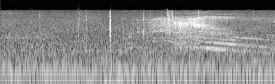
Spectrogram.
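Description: A domestic cat meowing once: a drawn-out call that starts about a second in and falls in pitch.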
